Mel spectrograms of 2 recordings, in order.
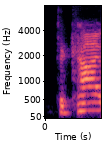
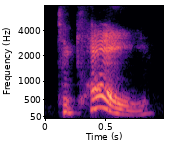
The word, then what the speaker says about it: Takei: Takai went on to say, I keep saying it wrong. Takei went on to say, the new migrant detention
